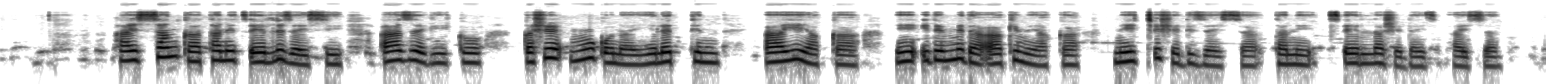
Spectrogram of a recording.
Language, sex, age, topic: Gamo, female, 25-35, government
